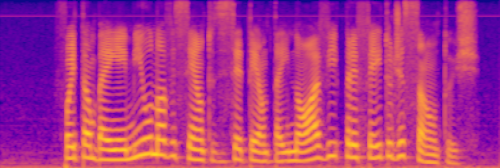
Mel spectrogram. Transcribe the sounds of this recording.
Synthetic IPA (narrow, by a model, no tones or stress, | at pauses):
fojt̪ɐ̃mbẽj̃ẽj̃miwnɔvisẽnt̪ʊzɪset̪ẽnt̪ɐinɔvɪpɾefejt̪ʊd͡ʒɪsɐ̃nt̪ʊs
